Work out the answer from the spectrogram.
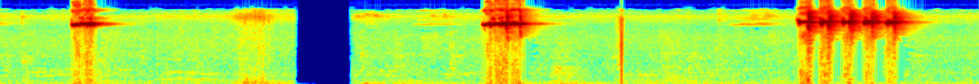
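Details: Female blue-crowned hanging parrot calling actively: two single, very high, thin squeaky notes a few seconds apart, then a quick burst of about six sharp ticking notes near the end, with quiet pauses between.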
